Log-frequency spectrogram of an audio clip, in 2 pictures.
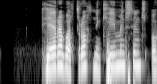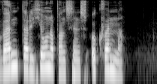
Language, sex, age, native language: Icelandic, female, 30-39, Icelandic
